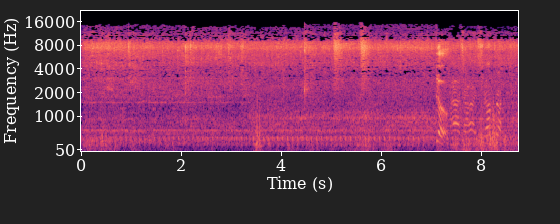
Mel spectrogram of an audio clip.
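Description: Electric multiple-unit (EMU) local train running at a station: a steady rumble with several steady motor hum tones, and a single knock about three and a half seconds in. A man's voice starts near the end.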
